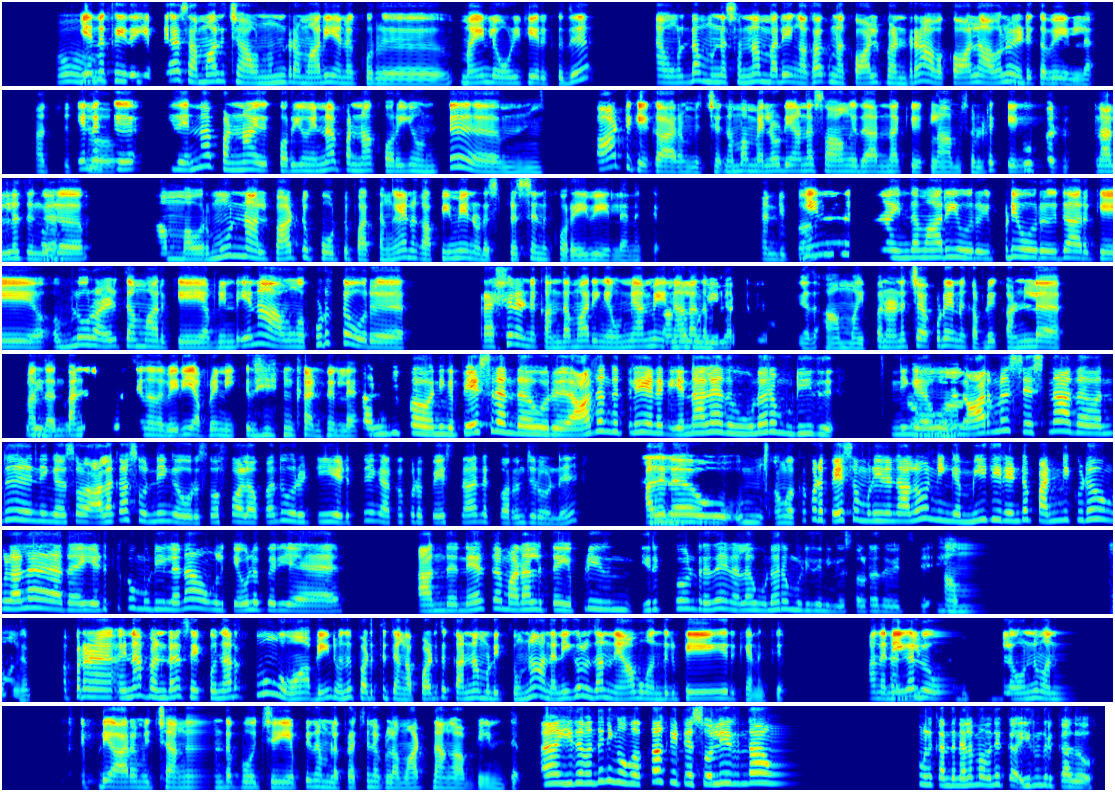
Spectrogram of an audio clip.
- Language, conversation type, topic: Tamil, podcast, அழுத்தம் வந்தால் அதை நீங்கள் பொதுவாக எப்படி சமாளிப்பீர்கள்?
- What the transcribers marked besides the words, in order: static; tapping; drawn out: "குறையும்ன்ட்டு"; in English: "மெலோடி"; in English: "சாங்"; "சூப்பர்" said as "சூப்பன்"; distorted speech; in English: "ஸ்ட்ரெஸ்"; in English: "ப்ரெஸ்ஸர்"; unintelligible speech; laughing while speaking: "எங் கண்ணுல"; other background noise; in English: "நார்மல் ஸ்ட்ரெஸ்னா"; tsk; chuckle; drawn out: "வந்துகிட்டே"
